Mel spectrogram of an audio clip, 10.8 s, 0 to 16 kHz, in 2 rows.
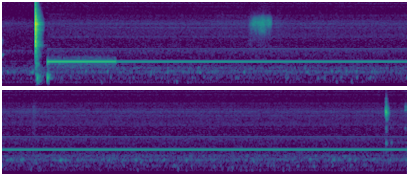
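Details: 1968 Ford Mustang Philco AM/FM radio D3AA on the bench, tested for fading with a signal-generator tone; click at switch-on, then a steady clean tone, output easing from 0.55 to 0.45 V; normal output.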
